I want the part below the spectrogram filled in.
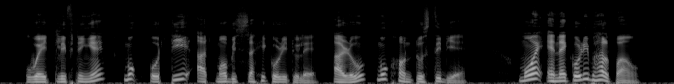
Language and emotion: Assamese, happy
